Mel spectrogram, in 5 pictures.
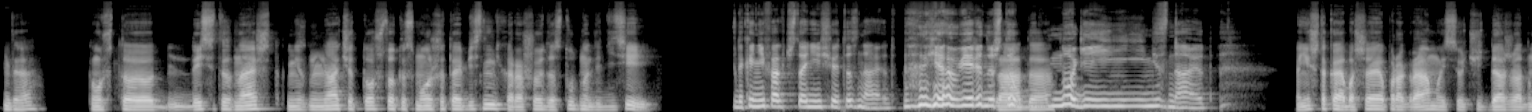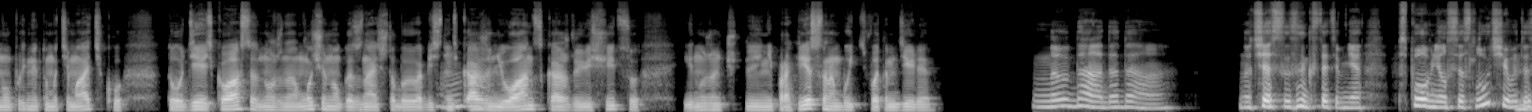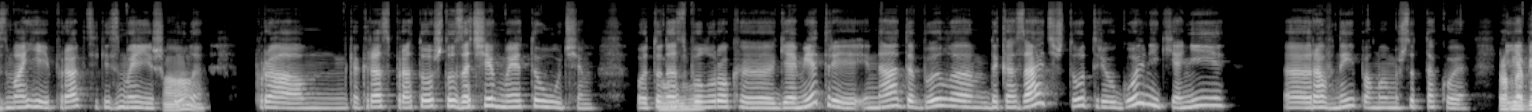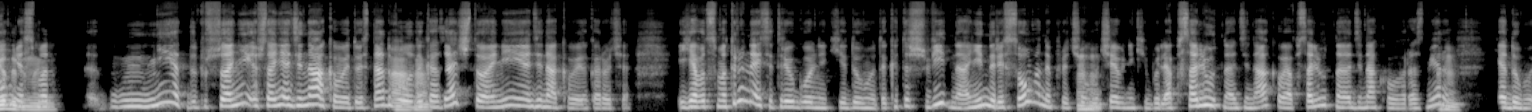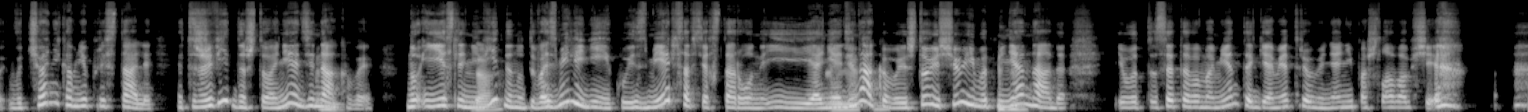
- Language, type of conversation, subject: Russian, podcast, Что, по‑твоему, мешает учиться с удовольствием?
- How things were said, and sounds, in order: other background noise; laughing while speaking: "Я уверена"; chuckle; tapping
